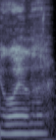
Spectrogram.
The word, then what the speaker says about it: Euler: it's local wheeler angle euler angle always pronounce it as the guy's name was actually euler pronounced the x rotation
